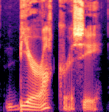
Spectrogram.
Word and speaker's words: bureaucracy: BU beer beer bureaucracy bureaucracy so bureaucratic people there is a lot of bureaucracy bureaucracy be careful with the pronunciation there bureaucracy not booooo but beYOU beaut bureaucracy so have the be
